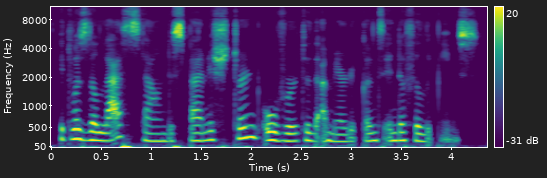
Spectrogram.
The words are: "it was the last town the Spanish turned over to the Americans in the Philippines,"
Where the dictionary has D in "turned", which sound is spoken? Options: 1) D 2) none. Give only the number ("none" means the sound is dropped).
1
